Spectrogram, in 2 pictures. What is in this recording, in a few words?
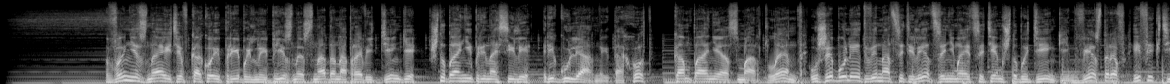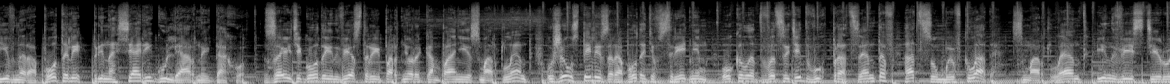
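Russian, male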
